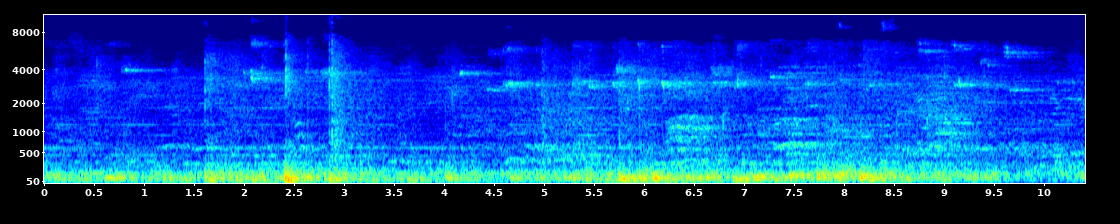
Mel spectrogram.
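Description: Indoor team game in a sports hall: players running with thuds on the court floor and voices calling, with two sharp knocks about two and a half and three seconds in.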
